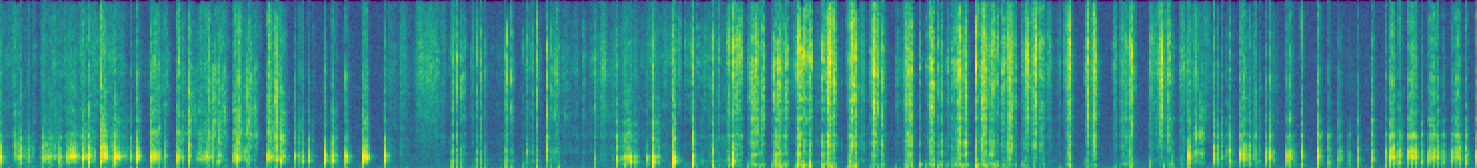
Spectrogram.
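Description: Fingernails rapidly tap and scratch a round, hollow, brown cardboard tube cap held in the hand. The result is a fast, irregular stream of dry, papery clicks and scratchy rasps, centered in the midrange with a bright edge and almost no low end. Each hit dies away almost instantly.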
